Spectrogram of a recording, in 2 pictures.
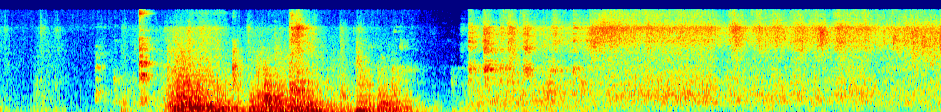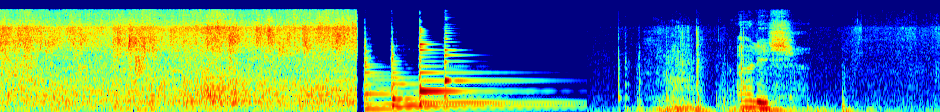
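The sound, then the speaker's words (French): A shower runs with a steady, loud hiss of spraying water for several seconds, then cuts off into a brief tonal squeak, followed by some muffled voice sounds. “Pas le meilleur, mais l'un des meilleurs moments de la journée. La douche.”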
